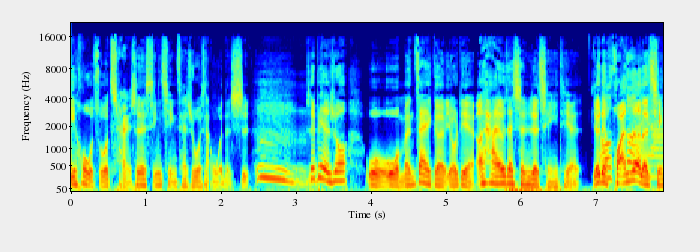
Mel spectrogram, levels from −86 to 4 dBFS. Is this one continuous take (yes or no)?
yes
